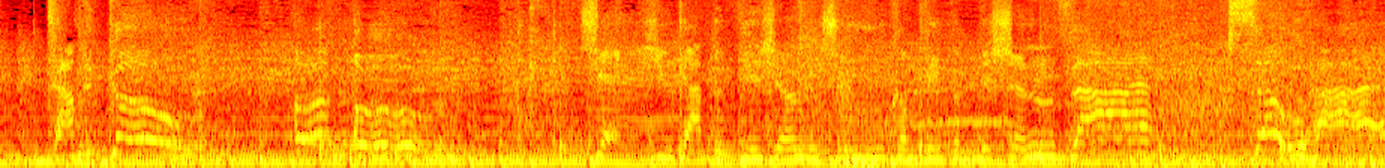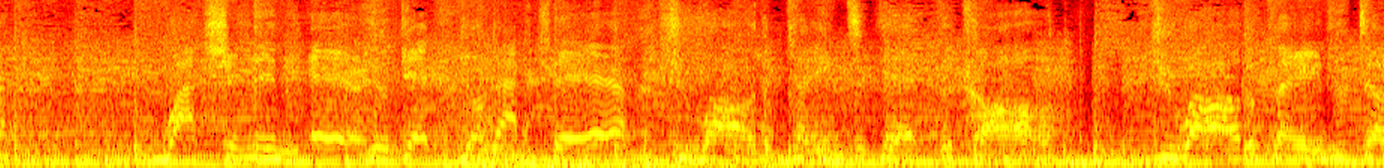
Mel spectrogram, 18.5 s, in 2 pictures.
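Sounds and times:
song: 0:00.2 - 0:18.3.

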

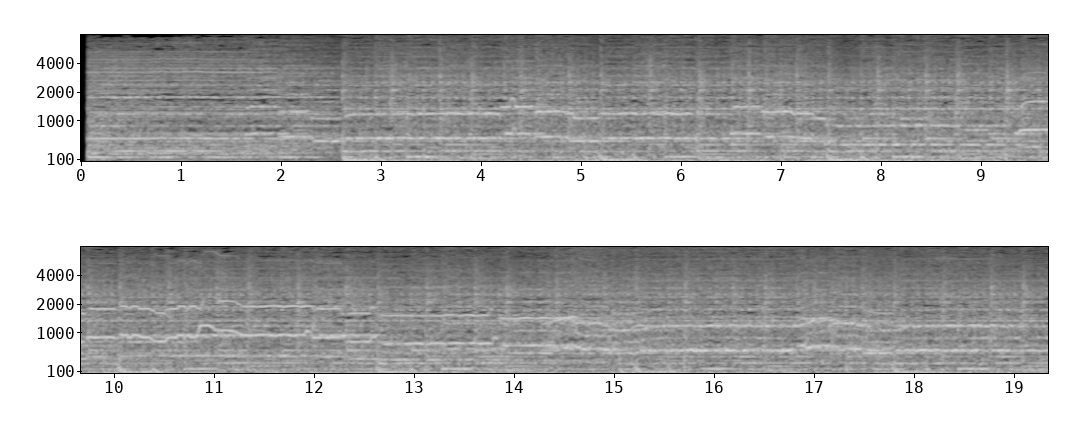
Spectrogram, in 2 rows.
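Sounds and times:
background music: 0:00.1 - 0:19.3.

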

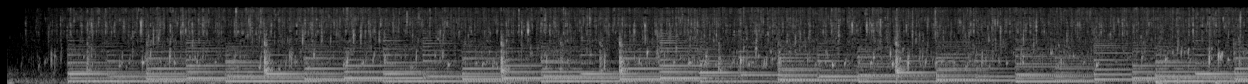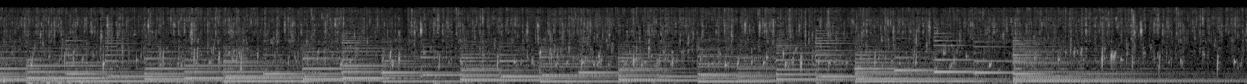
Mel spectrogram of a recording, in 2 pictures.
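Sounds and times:
water: 0:00.0 - 0:24.9.

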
